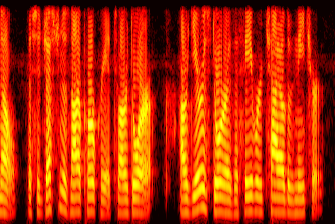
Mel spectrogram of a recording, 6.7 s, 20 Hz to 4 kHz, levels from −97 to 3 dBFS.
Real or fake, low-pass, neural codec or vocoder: real; 3.6 kHz; none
